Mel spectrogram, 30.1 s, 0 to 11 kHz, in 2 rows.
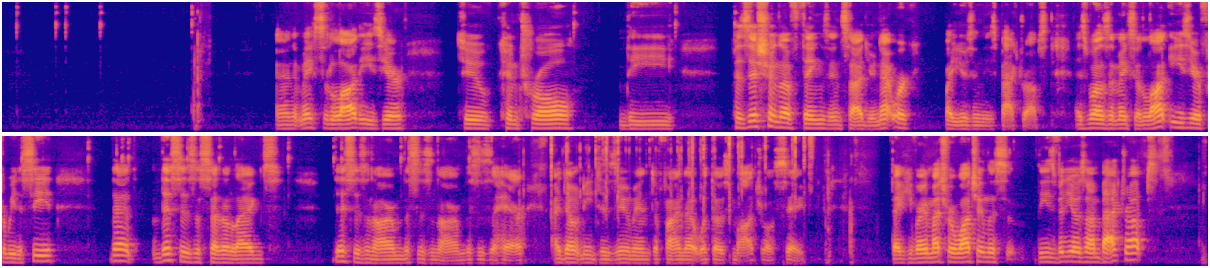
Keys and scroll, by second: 22.1 2, 24.2 1.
